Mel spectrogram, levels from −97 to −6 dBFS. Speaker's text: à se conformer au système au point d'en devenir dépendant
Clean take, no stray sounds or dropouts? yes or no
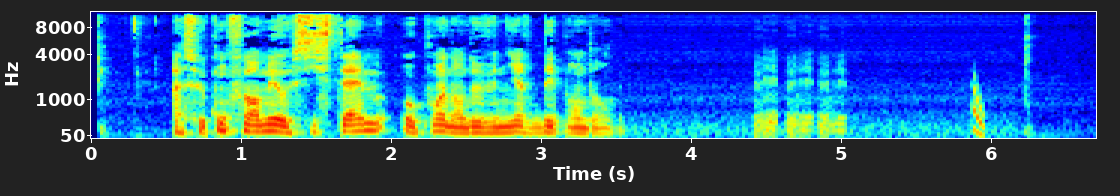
no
